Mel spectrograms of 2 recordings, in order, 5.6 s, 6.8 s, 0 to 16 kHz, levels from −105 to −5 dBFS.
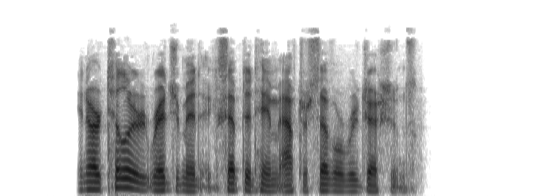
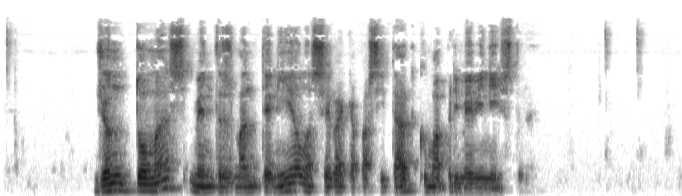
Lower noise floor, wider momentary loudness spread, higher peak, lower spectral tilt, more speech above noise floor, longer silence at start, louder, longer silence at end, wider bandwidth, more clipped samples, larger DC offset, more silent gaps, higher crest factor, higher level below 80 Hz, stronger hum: about the same, under -90 dBFS vs -88 dBFS; about the same, 7 LU vs 7 LU; first, 0 dBFS vs -6 dBFS; first, -5.5 dB/octave vs -4 dB/octave; first, over 69 dB vs 64 dB; second, 0.8 s vs 0.95 s; first, -21 LUFS vs -24 LUFS; second, 1.4 s vs 1.6 s; second, 9.2 kHz vs 11 kHz; neither; neither; neither; about the same, 22 dB vs 20 dB; about the same, -62 dBFS vs -62 dBFS; neither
